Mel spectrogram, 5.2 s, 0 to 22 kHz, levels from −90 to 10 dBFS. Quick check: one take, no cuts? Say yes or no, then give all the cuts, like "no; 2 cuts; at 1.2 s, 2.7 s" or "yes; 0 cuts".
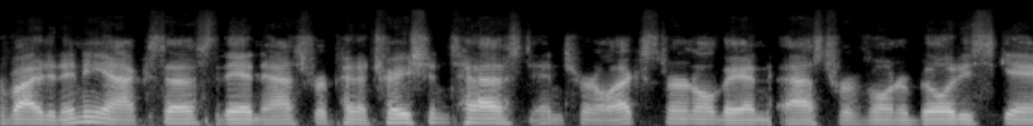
no; 2 cuts; at 1.1 s, 3.8 s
